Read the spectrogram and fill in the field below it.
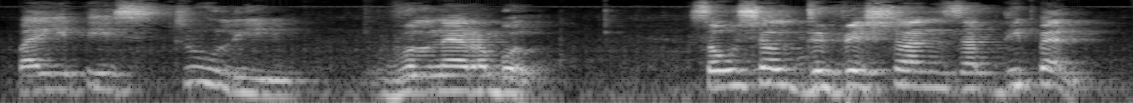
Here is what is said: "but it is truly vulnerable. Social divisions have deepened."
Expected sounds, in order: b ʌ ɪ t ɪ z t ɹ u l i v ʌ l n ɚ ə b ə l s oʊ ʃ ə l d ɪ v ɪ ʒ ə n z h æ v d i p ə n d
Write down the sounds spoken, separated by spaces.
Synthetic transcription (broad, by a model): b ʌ ɪ t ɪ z t ɹ u l i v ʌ l n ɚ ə b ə l s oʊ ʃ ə l d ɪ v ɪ ʃ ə n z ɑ p d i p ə n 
